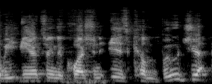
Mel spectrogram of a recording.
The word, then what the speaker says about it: kombucha: Kombucha? Kombat? How do you say it? I know you're probably screaming it. It's kombucha, bitch.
